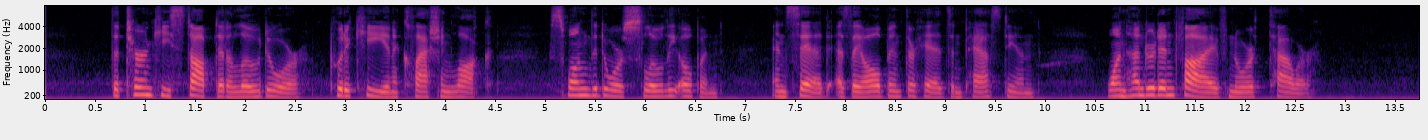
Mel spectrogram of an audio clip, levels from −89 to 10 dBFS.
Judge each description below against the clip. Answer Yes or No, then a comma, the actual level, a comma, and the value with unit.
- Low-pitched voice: No, medium, 175 Hz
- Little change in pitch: No, average, 3.5 semitones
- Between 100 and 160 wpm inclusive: Yes, average, 155 wpm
